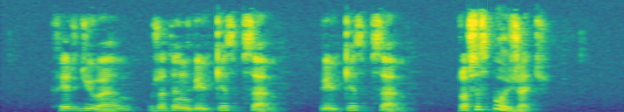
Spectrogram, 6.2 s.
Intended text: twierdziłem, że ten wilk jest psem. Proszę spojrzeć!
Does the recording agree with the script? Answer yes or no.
no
